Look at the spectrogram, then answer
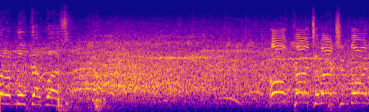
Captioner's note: crowd cheering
